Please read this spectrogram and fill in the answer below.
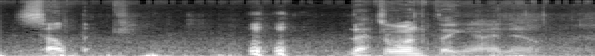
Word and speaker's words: Celtic: You don't say Celtic, you say Celtic.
